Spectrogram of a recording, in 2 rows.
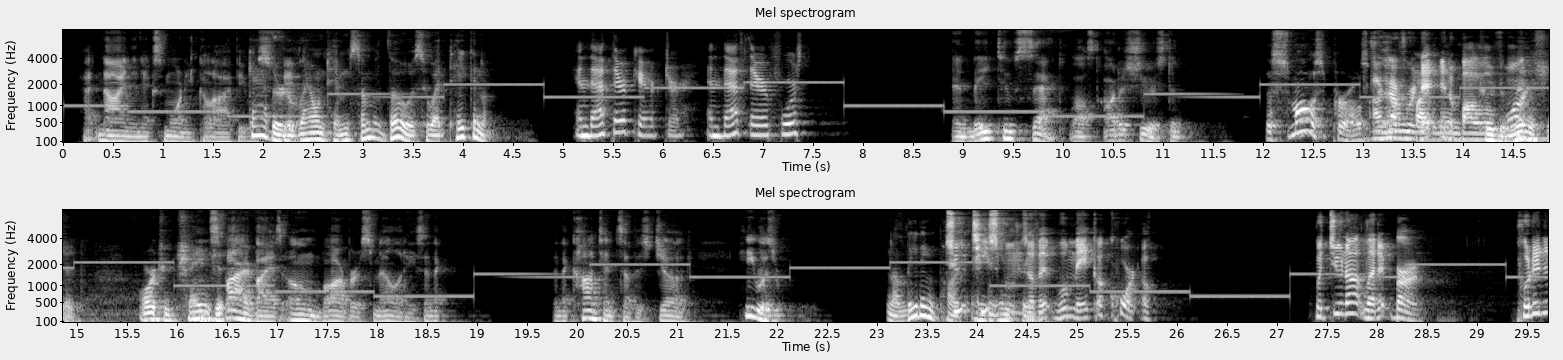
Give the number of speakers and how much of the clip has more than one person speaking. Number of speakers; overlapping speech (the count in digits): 7, about 14%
